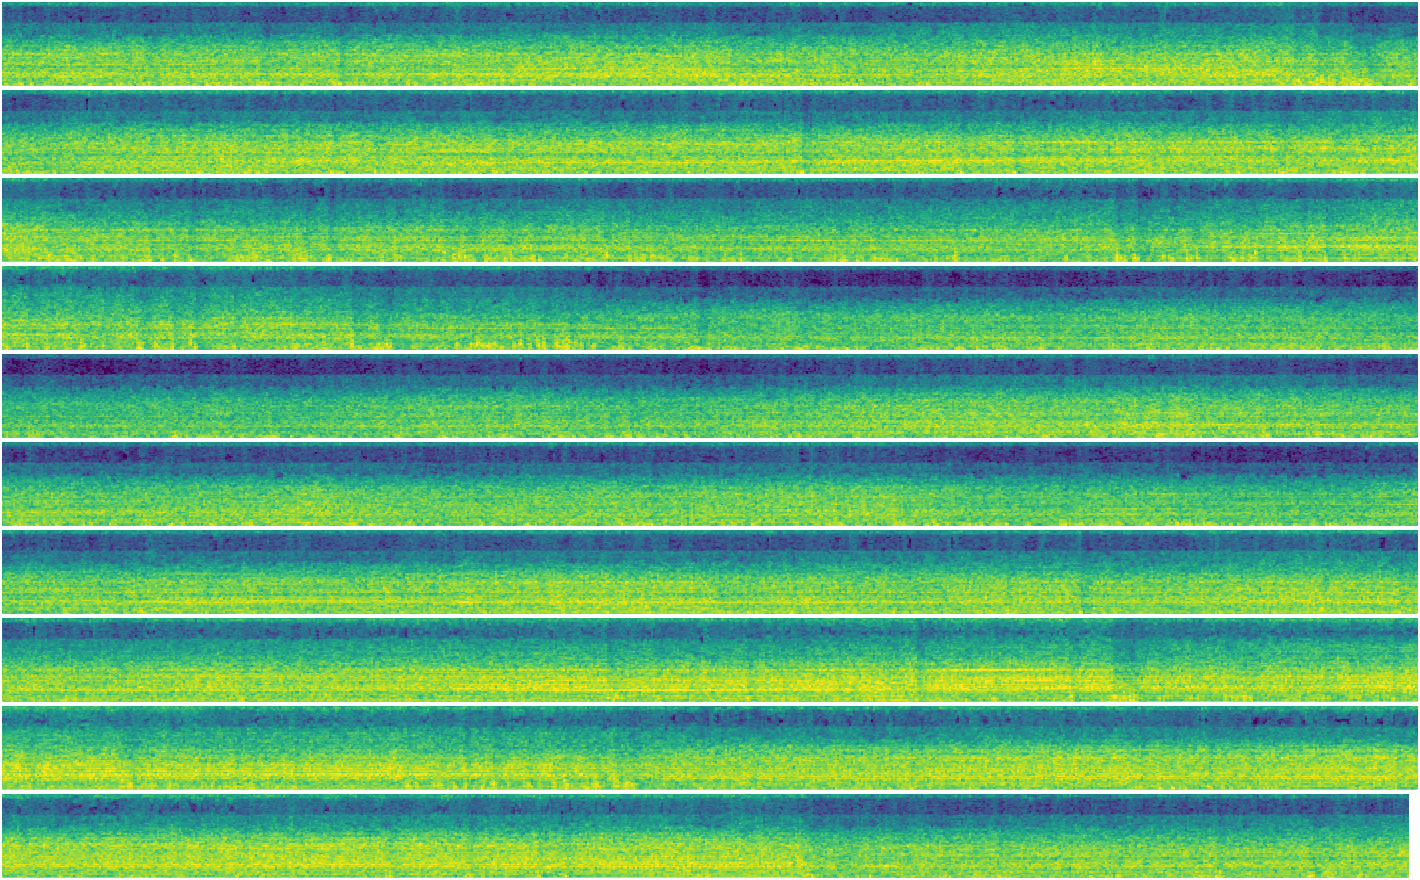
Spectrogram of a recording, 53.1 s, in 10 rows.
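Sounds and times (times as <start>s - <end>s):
motorcycle engine droning: 0.0s - 53.0s
wind rushing over microphone: 0.0s - 53.0s.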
